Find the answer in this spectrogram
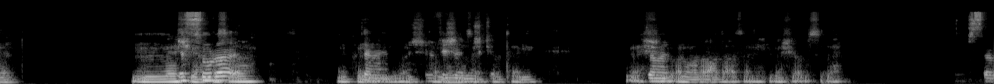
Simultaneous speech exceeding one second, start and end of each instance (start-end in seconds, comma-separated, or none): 3.6-5.0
